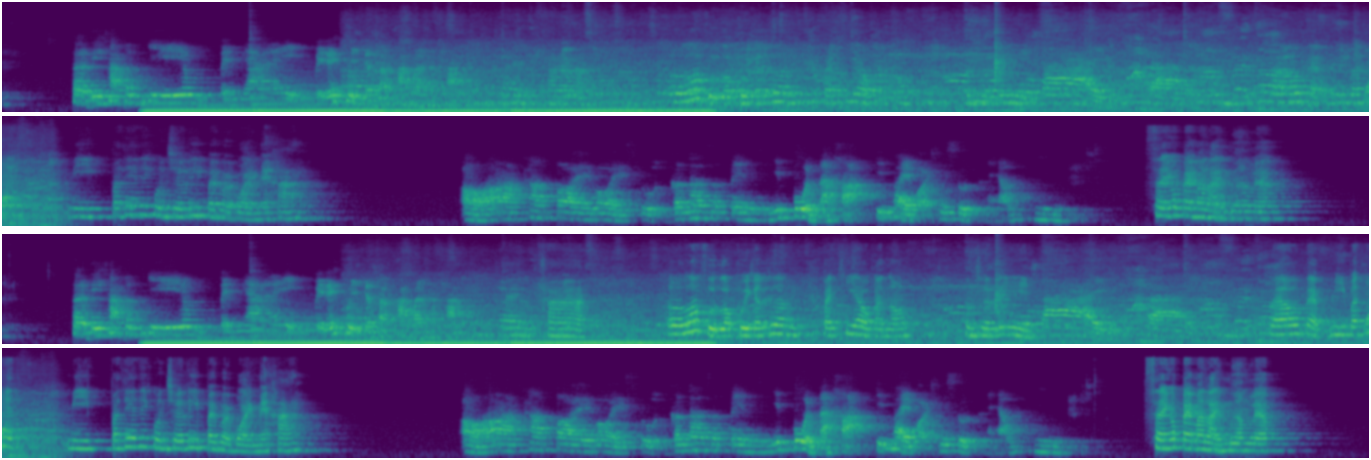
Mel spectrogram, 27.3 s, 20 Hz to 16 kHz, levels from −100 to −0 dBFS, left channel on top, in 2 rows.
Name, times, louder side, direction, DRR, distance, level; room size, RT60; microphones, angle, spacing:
voice 1, 0.7-4.8 10.4-11.2 11.5-12.1 13.6-13.8 18.3-23.3 23.6-24.3, right 1 dB, 10° right, -2 dB, 0.7 m, -34 dB
sound 1, 1.4-7.1, equal, 40° left, 1.0 m, -35 dB
sound 2, 3.4-14.2, left 1 dB, 80° left, 1.0 m, -40 dB
voice 2, 5.0-6.2 6.7-9.1 9.6-10.3 12.7-13.8 14.3-16.7 22.5-22.6 25.2-26.3, right 6 dB, 75° right, 7 dB, 0.3 m, -32 dB
4.1 x 2.7 x 2.6 m, 0.82 s
head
